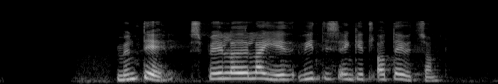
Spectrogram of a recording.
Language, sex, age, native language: Icelandic, female, 20-29, Icelandic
